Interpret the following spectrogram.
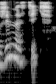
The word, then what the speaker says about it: gymnastique: Donc, en ce qui concerne le Y tout seul, ce que l'on peut remarquer, c'est que dans gymnastique, le Y se prononce I.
